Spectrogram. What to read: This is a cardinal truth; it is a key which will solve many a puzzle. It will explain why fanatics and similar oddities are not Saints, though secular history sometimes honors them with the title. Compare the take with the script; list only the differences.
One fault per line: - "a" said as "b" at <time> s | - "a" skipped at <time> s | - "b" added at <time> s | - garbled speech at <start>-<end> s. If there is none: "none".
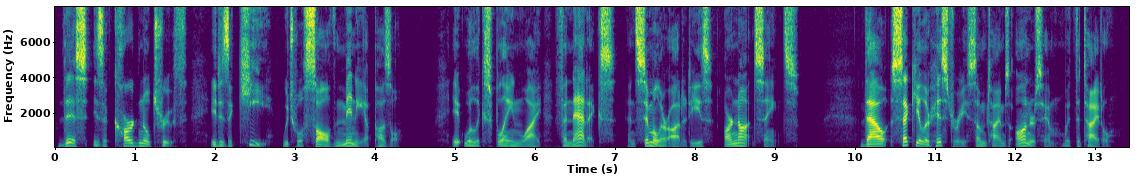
- "though" said as "thou" at 10.1 s
- "them" said as "him" at 12.3 s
